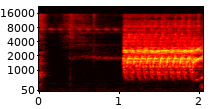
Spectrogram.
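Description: Electronic alarm-like sound effect of a news logo sting: after a second of quiet it starts suddenly and holds loud and steady, with a rapid warble.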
